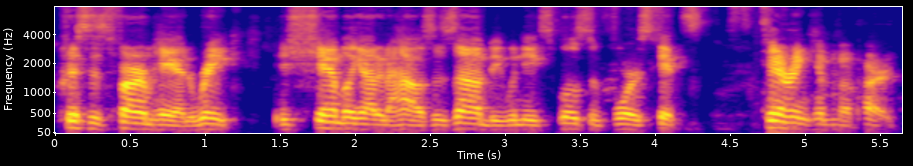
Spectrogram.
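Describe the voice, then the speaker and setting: A man's voice: medium pitch, steady tone, normal speed, pushed and bright, husky. A man reading stage directions as dramatic scripted narration at a table read.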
